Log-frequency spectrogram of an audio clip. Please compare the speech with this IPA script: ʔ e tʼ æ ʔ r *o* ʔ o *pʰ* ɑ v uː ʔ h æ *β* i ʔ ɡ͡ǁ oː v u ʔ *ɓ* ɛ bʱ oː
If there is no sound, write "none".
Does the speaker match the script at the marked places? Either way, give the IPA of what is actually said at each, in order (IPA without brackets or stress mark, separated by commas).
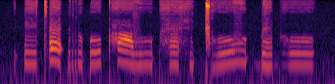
u, pʰ, h, ɓ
